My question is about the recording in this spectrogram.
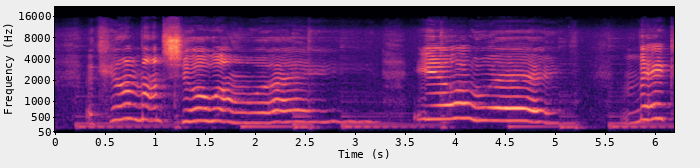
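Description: A woman singing held, sliding notes in four phrases, without clear words, over a steady instrumental backing track with a guitar-like accompaniment.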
